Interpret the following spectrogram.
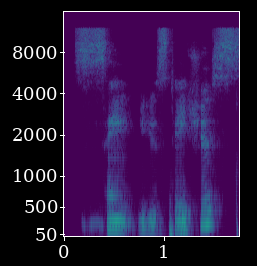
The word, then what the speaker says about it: Saint Eustatius: We call how it would you Saint pronounce it in Dutch? Eustatius.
